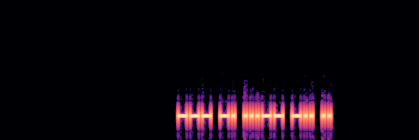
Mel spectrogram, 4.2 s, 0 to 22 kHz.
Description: Morse code, heard as a keyed tone, about 40 wpm, 700 Hz. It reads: ON3DI
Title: DXCC-100 Call Signs - 5 Characters - Repeated 3x - 40wpm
